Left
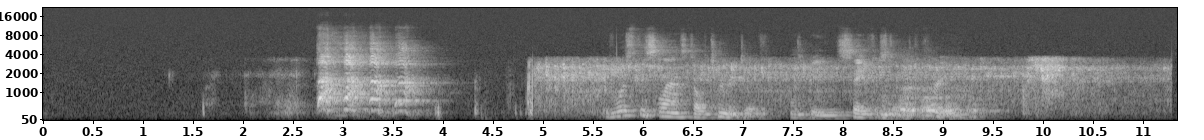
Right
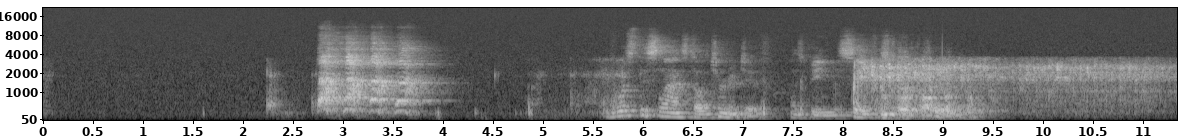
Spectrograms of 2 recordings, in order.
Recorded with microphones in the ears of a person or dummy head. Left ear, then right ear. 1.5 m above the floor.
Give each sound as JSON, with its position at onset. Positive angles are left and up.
{"t": 2.7, "sound": "laughter", "side_deg": 60, "distance_m": 3.0}
{"t": 5.6, "sound": "a man speaking", "side_deg": 55, "distance_m": 1.0}
{"t": 8.4, "sound": "laughter", "side_deg": -55, "distance_m": 2.5}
